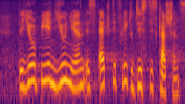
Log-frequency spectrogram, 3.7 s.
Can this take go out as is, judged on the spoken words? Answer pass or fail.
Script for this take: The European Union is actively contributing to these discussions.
fail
